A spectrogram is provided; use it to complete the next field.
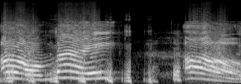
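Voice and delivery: shrill, very high screaming cry.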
